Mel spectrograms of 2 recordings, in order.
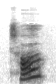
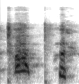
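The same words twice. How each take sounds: First: It is said in a doubtful, hesitant way. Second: It is said in a delighted, excited way. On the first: The trainer is unsure whether the behaviour deserves a reward. "soll ich oder soll ich nicht, dann hört sich das dann nicht mehr so an" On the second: The behaviour was especially good. "wenn es besonders schön wäre"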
